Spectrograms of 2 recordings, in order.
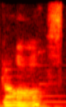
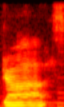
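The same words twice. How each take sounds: First: The vowel is a long, broad 'ar' sound. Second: The vowel is a short, flat 'a' sound. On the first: The speaker calls it wrong. "let's substitute the R sound into every A sound there is" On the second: The speaker calls it right. "instead of saying gas"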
